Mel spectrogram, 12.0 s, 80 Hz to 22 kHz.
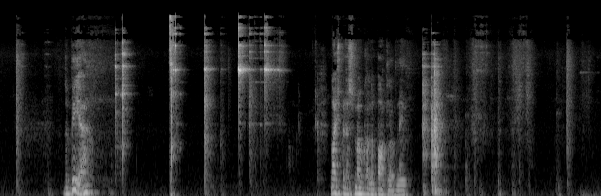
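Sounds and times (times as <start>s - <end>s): bottle cap popping off: 3.4s - 4.2s
metallic clinks: 4.8s - 5.8s.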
